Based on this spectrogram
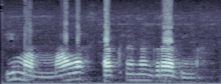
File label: I have a small green house, macedonian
